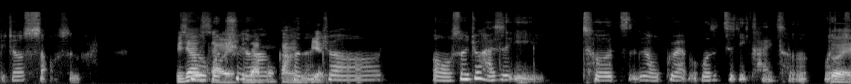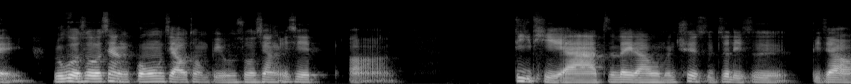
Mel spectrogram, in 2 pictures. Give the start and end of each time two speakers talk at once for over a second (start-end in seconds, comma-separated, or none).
1.8-3.3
